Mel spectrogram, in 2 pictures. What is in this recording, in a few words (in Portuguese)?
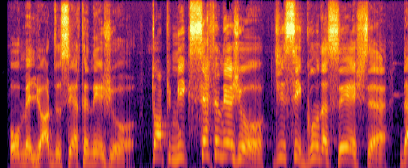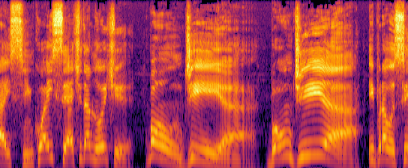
voz vinhetas offs limpos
